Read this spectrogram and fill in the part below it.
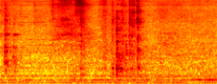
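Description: Plastic dishes clatter in a dish rack.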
